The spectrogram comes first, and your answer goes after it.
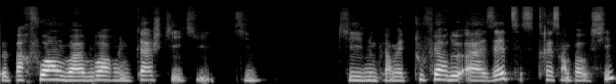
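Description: Speaking at a moderate pace, a woman with a medium pitch keeps her intonation fairly even while her loudness swings widely. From France, Clermont-Ferrand. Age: 20s. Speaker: software developer. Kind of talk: interview. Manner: hesitant with many fillers and repetitions.

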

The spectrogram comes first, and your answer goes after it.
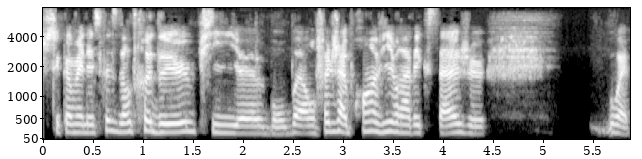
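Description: This woman has an ordinary speaking voice at a medium pitch. She talks at a fairly slow pace with fairly even intonation. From France. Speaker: shop owner. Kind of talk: casual interview chat.

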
